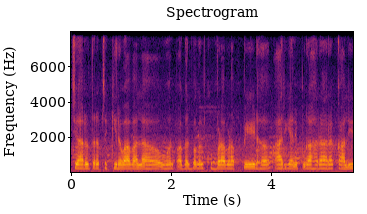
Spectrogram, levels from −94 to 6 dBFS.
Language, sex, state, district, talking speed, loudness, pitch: Hindi, female, Uttar Pradesh, Varanasi, 200 wpm, -19 LUFS, 110 Hz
